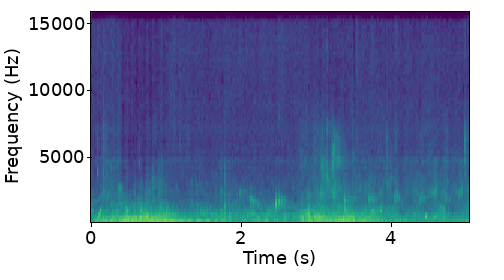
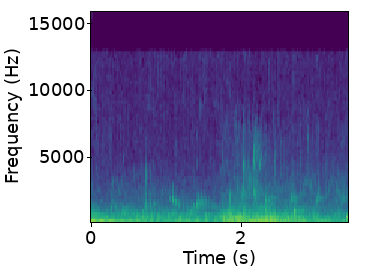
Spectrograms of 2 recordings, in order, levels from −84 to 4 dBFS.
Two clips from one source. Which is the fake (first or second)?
first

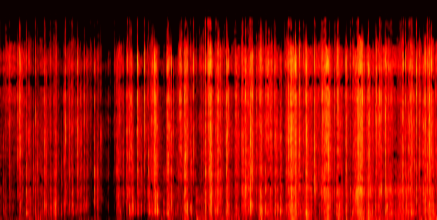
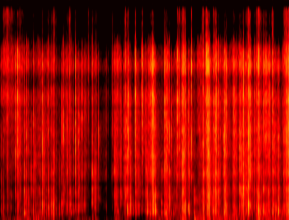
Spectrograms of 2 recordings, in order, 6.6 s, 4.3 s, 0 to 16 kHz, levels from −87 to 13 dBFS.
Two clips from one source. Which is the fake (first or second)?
second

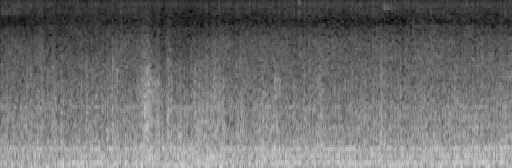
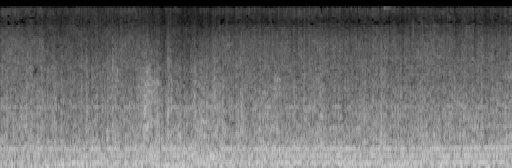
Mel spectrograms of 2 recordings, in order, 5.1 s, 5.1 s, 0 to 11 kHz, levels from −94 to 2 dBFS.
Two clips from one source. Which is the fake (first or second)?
first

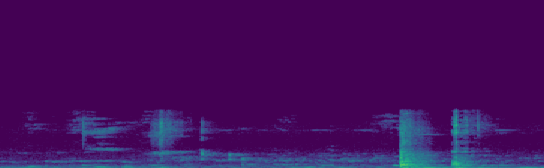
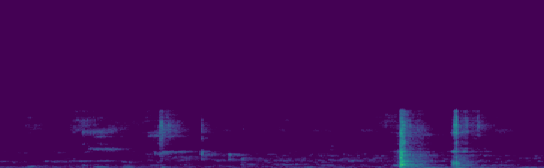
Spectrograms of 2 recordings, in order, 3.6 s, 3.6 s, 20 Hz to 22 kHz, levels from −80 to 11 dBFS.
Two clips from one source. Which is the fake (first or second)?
second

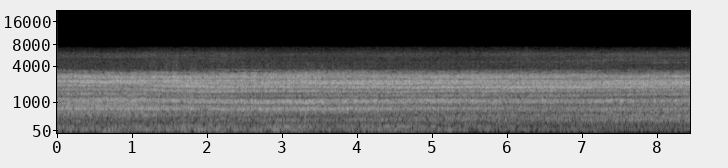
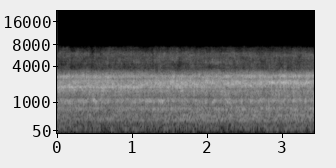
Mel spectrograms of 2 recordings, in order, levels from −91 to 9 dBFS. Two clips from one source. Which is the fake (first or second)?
second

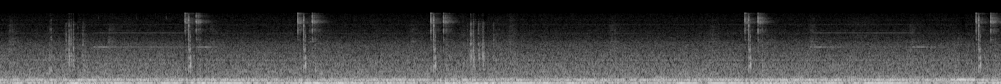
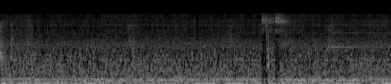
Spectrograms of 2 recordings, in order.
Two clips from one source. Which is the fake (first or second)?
second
